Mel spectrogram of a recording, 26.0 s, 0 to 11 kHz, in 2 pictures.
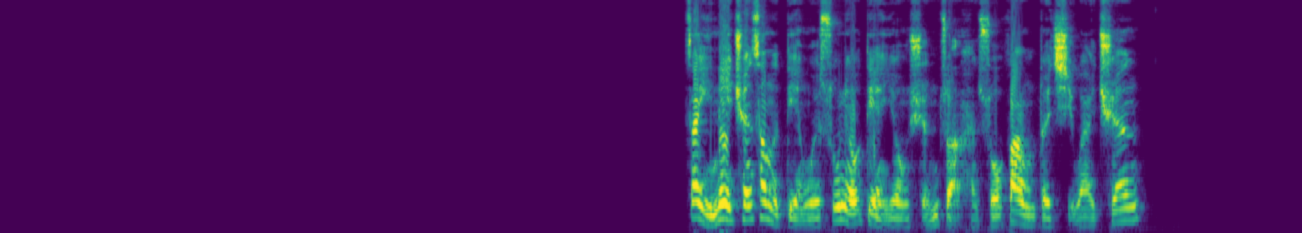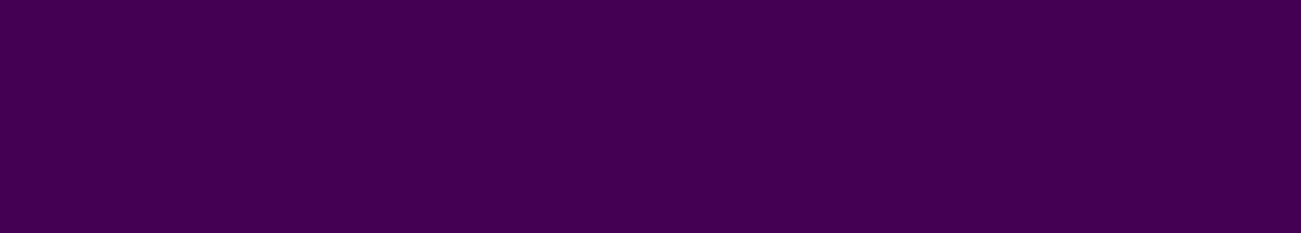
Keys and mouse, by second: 1.3-2.0 drag, 2.6 shift+click, 3.7 middle click, 5.4 KP_1, 6.6 middle click, 9.9 KP_1, 11.6 r, 12.9 shift+click, 13.6 shift+click, 14.2 s, 15.5 shift+middle click, 16.3 shift+middle click, 17.2 shift+middle click, 17.4 shift+middle click, 18.1 r, 20.2 s, 21.7 shift+click, 22.3 s, 24.5 shift+click, 25.9 r.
